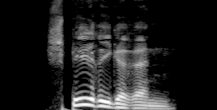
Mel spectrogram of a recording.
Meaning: inflection of spillrig: 1. strong genitive masculine/neuter singular comparative degree 2. weak/mixed genitive/dative all-gender singular comparative degree
- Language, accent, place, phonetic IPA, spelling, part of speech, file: German, Germany, Berlin, [ˈʃpɪlʁɪɡəʁən], spillrigeren, adjective, De-spillrigeren.ogg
